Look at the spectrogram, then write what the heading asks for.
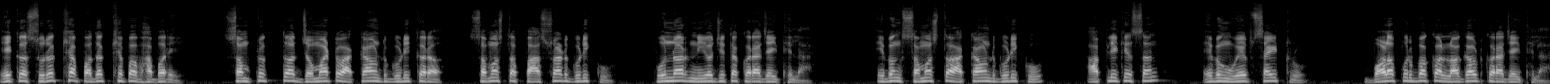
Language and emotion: Odia, neutral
